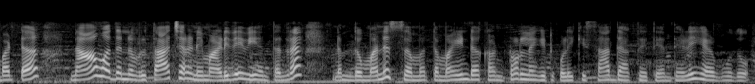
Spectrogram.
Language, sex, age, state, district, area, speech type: Kannada, female, 30-45, Karnataka, Dharwad, urban, spontaneous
